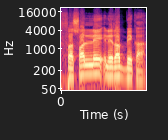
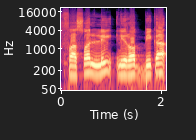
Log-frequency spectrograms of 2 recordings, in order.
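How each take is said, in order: First: The i-vowels sound 'ay'-like. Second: The i-vowels sound like pure 'ee'. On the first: The speaker calls it wrong. "बाज़ लोग इसे मजहूल पढ़ते हैं" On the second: The speaker calls it right. "बल्कि मारूफ पढ़ना है"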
